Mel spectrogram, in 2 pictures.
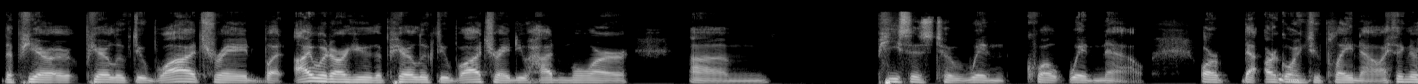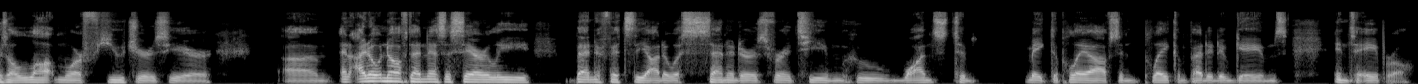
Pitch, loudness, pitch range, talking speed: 100 Hz, -20 LUFS, 90-110 Hz, 140 wpm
